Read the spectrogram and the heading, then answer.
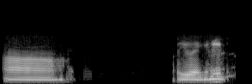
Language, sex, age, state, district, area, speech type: Malayalam, male, 18-30, Kerala, Thiruvananthapuram, rural, conversation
